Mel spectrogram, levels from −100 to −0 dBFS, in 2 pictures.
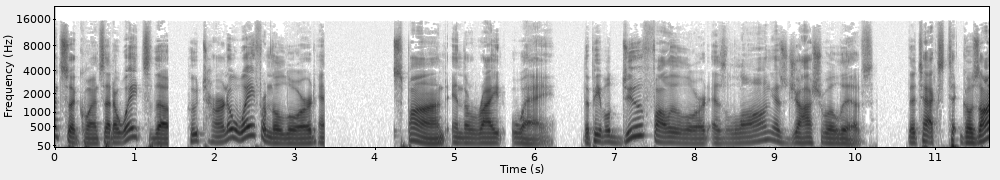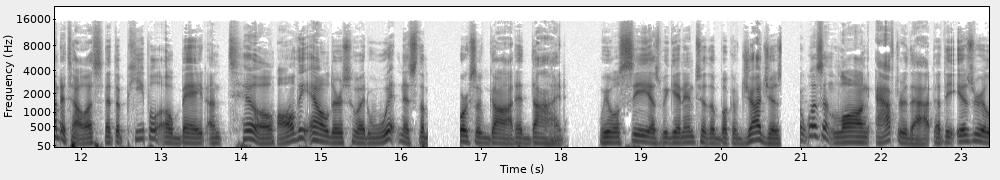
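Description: The speech drops out four times, each one a digital wireless dropout. First at 1.41 s, right after "that awaits", there's a quarter-second hole before "who turn away from". Then a long one from 3.36 to 4.24 s, close to 0.9 s. At 16.33 s, after "who had witnessed the", it's gone for about 0.42 s. Last, at 20.75 s, after "into the book of", another quarter second before "wasn't long after". Each time the receiver has lost too much data and simply mutes with a very quick fade. So you get clean near-silence with no crackle or noise burst on either side.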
